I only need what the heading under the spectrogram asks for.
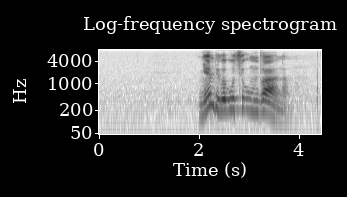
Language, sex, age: Swati, male, 26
